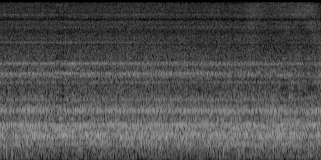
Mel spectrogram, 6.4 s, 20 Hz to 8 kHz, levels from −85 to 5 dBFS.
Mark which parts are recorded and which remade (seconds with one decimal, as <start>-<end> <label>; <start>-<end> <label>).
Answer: 0.0-1.1 recorded; 1.1-1.6 remade; 1.6-5.6 recorded; 5.6-6.4 remade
